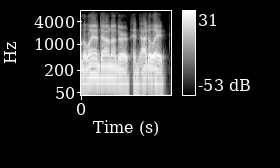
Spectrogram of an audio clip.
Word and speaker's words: Adelaide: land down under and Adelaide did I pronounce that city right yes adelite yeah adelite okay want to make sure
